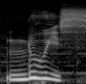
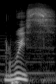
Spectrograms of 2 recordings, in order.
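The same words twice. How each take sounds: First: The name is said with two syllables. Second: The name is said with one syllable. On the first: The speaker calls it right. "Il y a deux syllabes" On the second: The speaker calls it wrong. "les Français le prononcent en une syllabe"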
